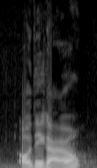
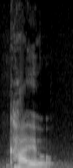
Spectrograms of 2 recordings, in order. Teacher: The next two syllables are from last lesson, and they mean I'm going, 가요. But if you add a question mark and read the last syllable with a rising tone, the whole sentence means where are you going?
